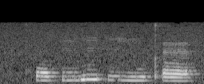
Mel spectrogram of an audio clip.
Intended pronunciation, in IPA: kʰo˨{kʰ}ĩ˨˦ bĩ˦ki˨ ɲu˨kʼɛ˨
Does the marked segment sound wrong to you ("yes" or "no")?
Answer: yes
